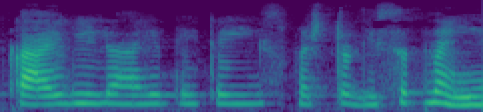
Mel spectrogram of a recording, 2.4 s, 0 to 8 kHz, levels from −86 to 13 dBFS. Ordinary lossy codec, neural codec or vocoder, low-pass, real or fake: MP3, 32 kbps; codec, 16 kHz in and 24 kHz out, 1.1 kbps, FireRedTTS-2 codec; 7.2 kHz; fake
